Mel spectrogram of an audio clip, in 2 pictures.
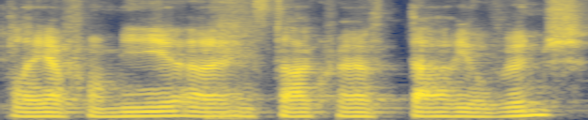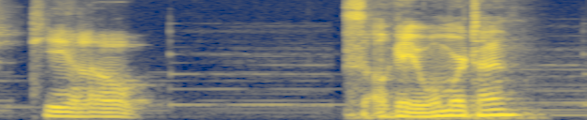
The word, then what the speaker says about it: Dario Wünsch: And I'll let Toby pronounce his name. Yeah, also, okay, my fanboy moment, greatest player for me in StarCraft, Dario Wünsch, TLO. Okay, one more time. Dario Wünsch, TLO, the little one.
